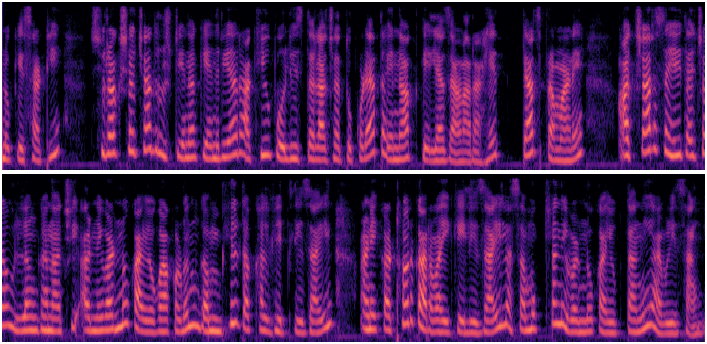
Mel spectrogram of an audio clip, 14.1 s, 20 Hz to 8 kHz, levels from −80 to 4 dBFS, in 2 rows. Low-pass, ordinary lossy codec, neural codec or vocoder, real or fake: 7.2 kHz; none; codec, 24 kHz, 6 kbps, HILCodec; fake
